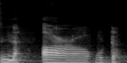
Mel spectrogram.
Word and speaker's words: gnarled: That's the G is silent. That's the hard one to sound out because the G is silent. It's gnarled.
